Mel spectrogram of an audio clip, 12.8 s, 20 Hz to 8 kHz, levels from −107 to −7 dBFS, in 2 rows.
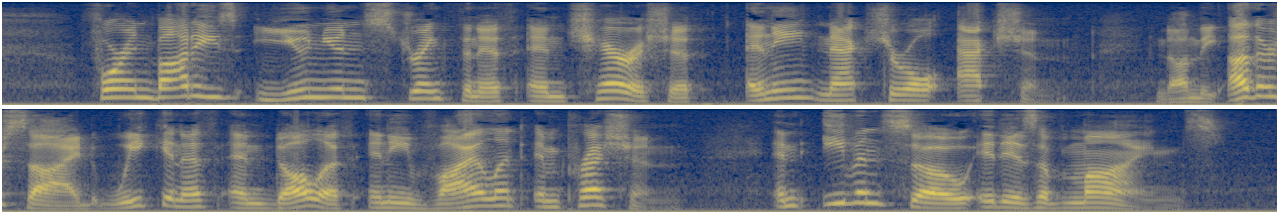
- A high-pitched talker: No, medium, 170 Hz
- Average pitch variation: No, wide, 8.1 semitones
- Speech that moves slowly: Yes, slow, 130 wpm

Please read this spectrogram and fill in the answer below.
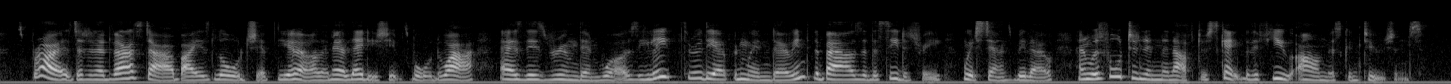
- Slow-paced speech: No, average, 190 wpm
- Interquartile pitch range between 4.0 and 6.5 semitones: Yes, average, 4.9 semitones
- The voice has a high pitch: Yes, high, 210 Hz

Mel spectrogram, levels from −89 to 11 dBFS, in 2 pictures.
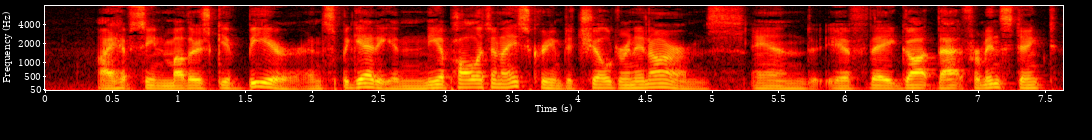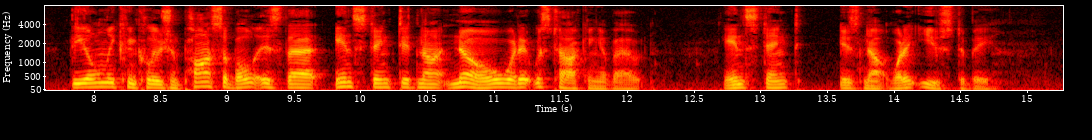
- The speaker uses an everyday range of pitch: No, wide, 6.1 semitones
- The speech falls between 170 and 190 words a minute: Yes, average, 180 wpm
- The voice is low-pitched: Yes, low, 115 Hz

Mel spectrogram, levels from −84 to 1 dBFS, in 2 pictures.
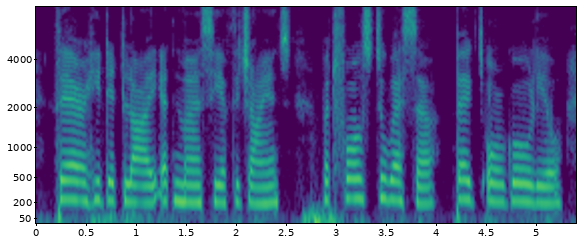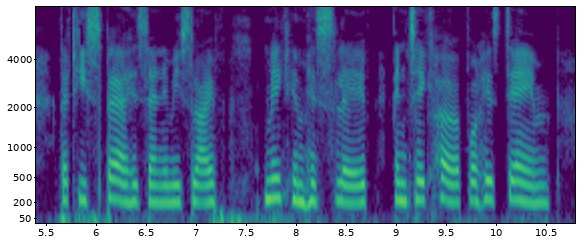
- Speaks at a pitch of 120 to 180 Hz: No, high, 205 Hz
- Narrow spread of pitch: Yes, narrow, 2.2 semitones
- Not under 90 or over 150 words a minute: No, average, 165 wpm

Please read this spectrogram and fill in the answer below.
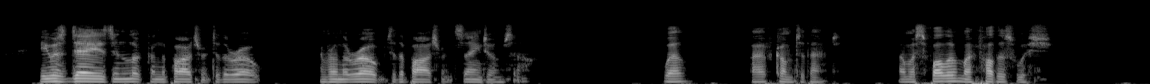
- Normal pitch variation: No, narrow, 1.9 semitones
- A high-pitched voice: No, low, 120 Hz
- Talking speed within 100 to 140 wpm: No, average, 175 wpm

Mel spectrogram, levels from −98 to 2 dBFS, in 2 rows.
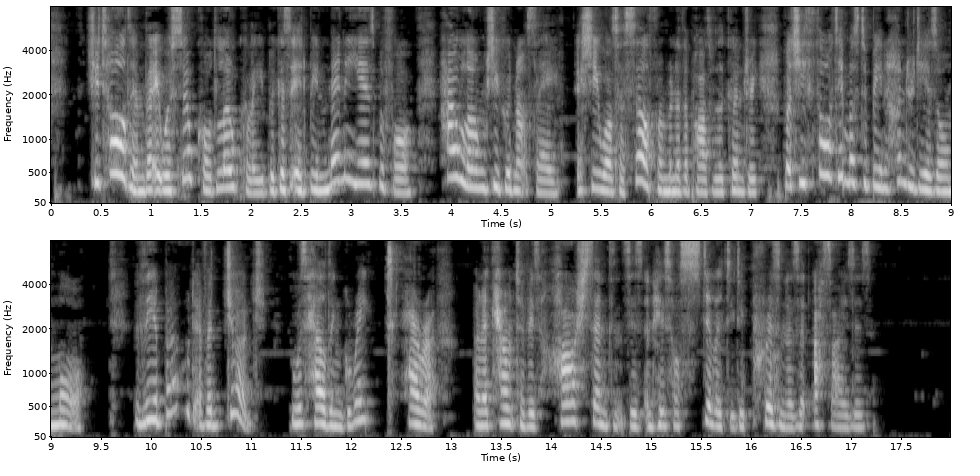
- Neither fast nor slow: No, fast, 220 wpm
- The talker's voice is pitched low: No, high, 230 Hz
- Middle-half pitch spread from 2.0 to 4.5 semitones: No, wide, 5.6 semitones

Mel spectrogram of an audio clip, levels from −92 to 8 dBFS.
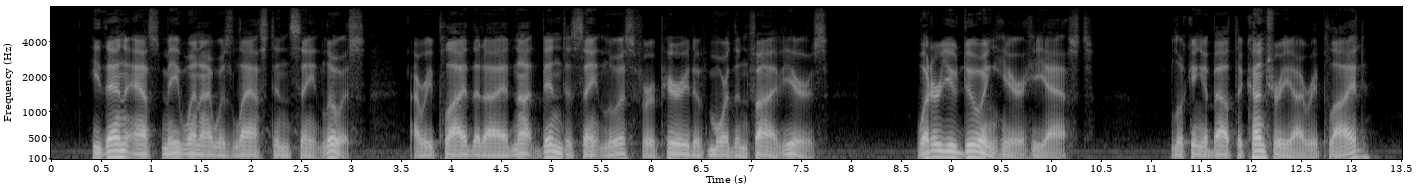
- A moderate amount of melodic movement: Yes, average, 3.7 semitones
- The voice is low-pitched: Yes, very low, 85 Hz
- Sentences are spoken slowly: No, average, 185 wpm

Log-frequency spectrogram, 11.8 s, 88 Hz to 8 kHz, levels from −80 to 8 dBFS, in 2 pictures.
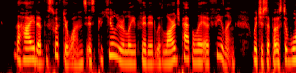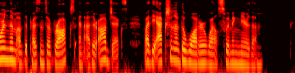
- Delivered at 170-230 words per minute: Yes, average, 195 wpm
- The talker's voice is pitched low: No, medium, 175 Hz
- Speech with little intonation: No, average, 3.5 semitones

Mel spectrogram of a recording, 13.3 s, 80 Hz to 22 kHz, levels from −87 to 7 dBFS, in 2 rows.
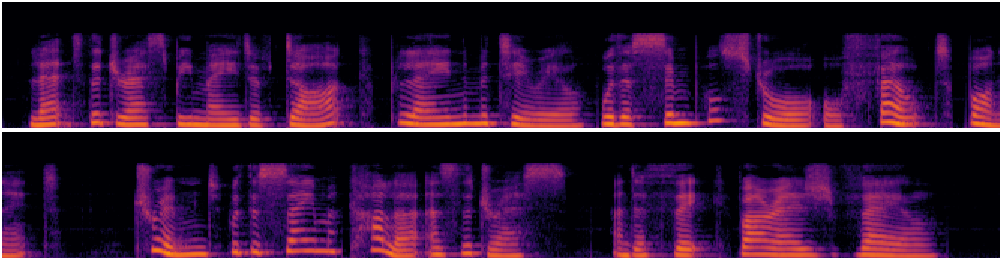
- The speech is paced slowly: Yes, slow, 130 wpm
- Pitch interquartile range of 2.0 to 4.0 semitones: No, average, 4.4 semitones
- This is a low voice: No, high, 210 Hz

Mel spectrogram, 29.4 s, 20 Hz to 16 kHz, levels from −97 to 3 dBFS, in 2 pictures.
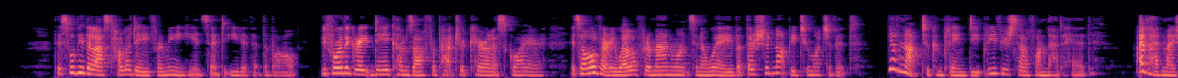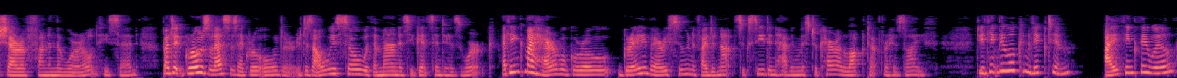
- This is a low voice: No, medium, 185 Hz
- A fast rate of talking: Yes, fast, 255 wpm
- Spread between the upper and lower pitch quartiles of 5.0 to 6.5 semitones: Yes, average, 5.3 semitones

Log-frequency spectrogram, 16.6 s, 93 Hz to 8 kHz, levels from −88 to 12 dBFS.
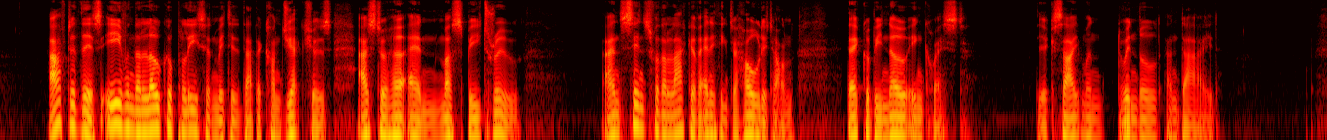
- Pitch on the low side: Yes, very low, 95 Hz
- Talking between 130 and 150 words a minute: Yes, slow, 135 wpm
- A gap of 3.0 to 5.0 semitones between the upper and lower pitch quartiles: Yes, average, 3.7 semitones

